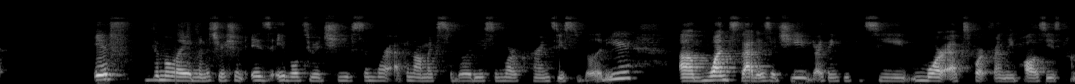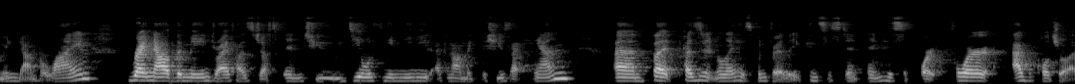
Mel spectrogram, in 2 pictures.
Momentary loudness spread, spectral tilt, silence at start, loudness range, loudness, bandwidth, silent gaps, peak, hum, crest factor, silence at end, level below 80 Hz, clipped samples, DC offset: 16 LU; -4.5 dB/octave; 0.95 s; 8 LU; -28 LUFS; 10.5 kHz; 6.74-6.78 s, 11.95-12.02 s, 16.78-16.88 s; -4 dBFS; none; 24 dB; 0 s; -74 dBFS; under 0.1%; under 0.1%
